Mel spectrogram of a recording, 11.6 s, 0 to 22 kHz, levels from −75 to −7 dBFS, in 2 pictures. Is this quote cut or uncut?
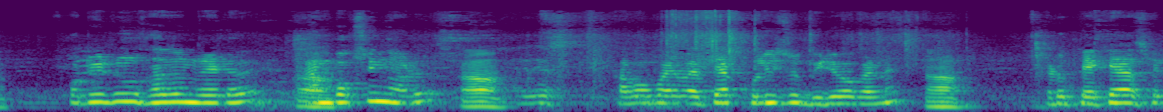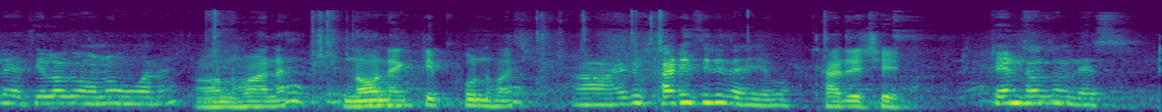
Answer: uncut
